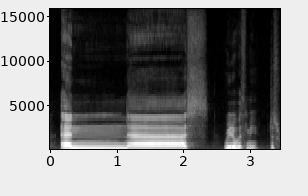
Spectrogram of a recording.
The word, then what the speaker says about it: الناس: Ensure that it's being held in your nasal passage for 2 counts. And that is whenever the letter Noon has that W on it, that strong sign, that shaddah, right? So it should sound An-Nas.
